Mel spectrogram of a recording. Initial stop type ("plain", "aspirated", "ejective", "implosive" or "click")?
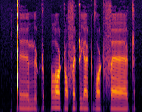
click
